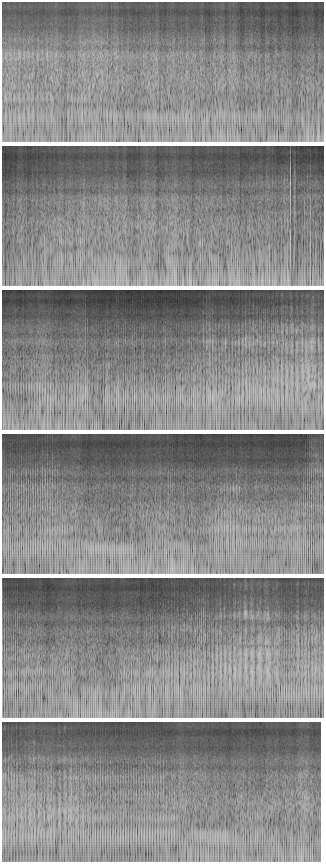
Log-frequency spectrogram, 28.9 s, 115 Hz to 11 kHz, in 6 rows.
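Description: KTM 690 Duke's single-cylinder engine running under way, its pitch climbing and dropping several times, over a steady rush of wind.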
